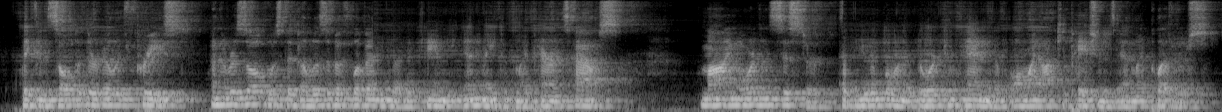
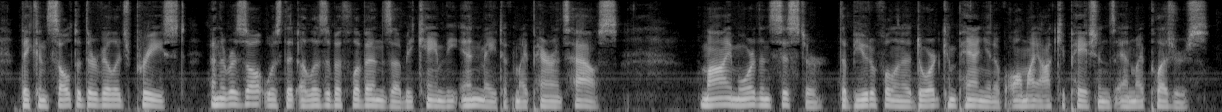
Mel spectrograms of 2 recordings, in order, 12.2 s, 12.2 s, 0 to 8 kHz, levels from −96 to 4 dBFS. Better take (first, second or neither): second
